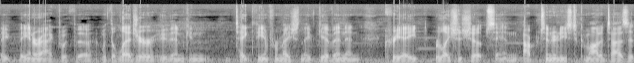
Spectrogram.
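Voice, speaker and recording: A man with a Southern US accent, very deep and low in pitch, bright and sharp in tone, with monotone, flat intonation. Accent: southern drawl. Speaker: crypto podcast interviewer. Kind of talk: interview. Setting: conference interview room.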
